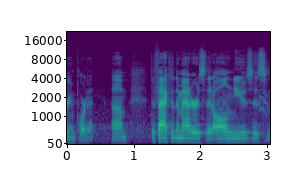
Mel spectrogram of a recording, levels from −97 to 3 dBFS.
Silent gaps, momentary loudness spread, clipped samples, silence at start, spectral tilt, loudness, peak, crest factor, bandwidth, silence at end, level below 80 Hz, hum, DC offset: none; 17 LU; under 0.1%; 0 s; -2.5 dB/octave; -37 LUFS; -14 dBFS; 24 dB; 15.5 kHz; 0 s; -88 dBFS; none; under 0.1%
